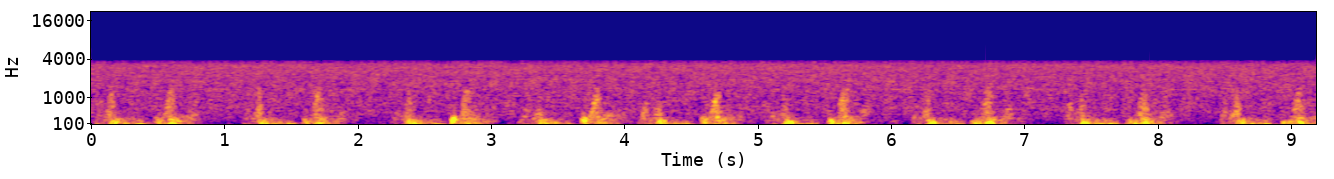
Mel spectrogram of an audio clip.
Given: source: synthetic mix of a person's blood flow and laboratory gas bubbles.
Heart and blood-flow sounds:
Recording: Doppler ultrasound of blood flow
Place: precordium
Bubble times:
no bubbles
From the record:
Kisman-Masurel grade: 000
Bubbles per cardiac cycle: 0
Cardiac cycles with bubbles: 0%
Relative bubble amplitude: no bubbles discernible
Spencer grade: 0 (complete lack of bubble signals)

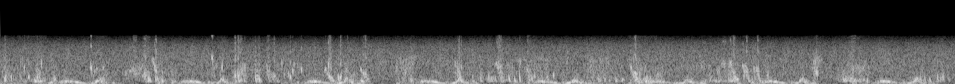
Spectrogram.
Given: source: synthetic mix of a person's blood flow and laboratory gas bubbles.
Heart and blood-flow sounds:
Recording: Doppler ultrasound of blood flow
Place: precordium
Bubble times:
0.00-0.59 s: bubbles
0.86-1.11 s: bubbles
1.22-1.78 s: bubbles
2.09-2.26 s: bubbles
2.31-3.06 s: bubbles
3.21-3.73 s: bubbles
3.94-4.19 s: bubbles
4.52-5.58 s: bubbles
5.83-6.65 s: bubbles
6.98-7.70 s: bubbles
8.09-8.23 s: bubbles
8.35-8.72 s: bubbles
9.18-9.56 s: bubbles
From the record:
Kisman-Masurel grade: 343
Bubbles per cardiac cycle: rolling drumbeat, 9 or more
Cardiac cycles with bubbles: 100%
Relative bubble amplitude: loud (0.450 to 0.775)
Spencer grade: 3 (all of the cardiac periods contain showers or single bubble signals, but not dominating or overriding the cardiac motion signals)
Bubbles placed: only in the low amplitude regions of the cardiac cycle

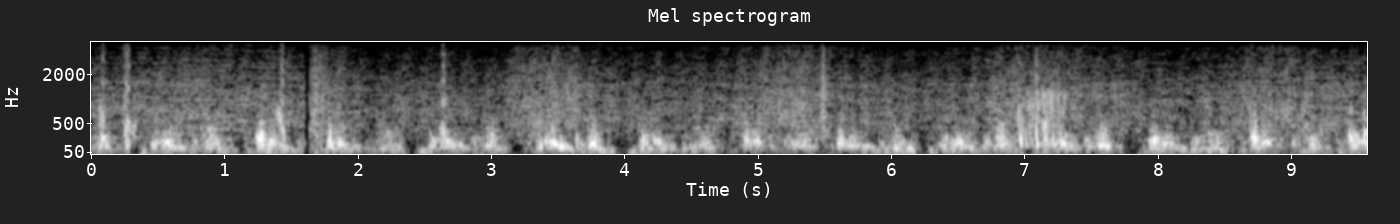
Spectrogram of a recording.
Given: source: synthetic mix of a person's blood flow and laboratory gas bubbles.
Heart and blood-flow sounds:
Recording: Doppler ultrasound of blood flow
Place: precordium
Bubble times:
0.04-0.13 s: bubbles
0.23-0.35 s: bubbles
1.35-1.46 s: bubbles
2.52-2.69 s: bubbles
6.92-7.33 s: bubbles
9.41-9.58 s: bubbles
From the record:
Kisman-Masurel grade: 122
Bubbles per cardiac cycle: 1 to 2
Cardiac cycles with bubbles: 10 to 50%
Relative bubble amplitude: moderate (0.250 to 0.450)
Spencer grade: 2 (many but less than half of the cardiac periods contain bubble signals, singularly or in groups)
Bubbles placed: anywhere in the cardiac cycle

